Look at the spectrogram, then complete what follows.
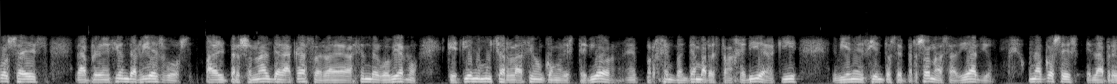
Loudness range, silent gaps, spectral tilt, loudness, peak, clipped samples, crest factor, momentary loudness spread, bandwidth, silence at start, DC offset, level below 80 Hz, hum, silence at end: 2 LU; none; -10 dB/octave; -13 LUFS; -2 dBFS; under 0.1%; 12 dB; 7 LU; 4.1 kHz; 0 s; under 0.1%; -44 dBFS; none; 0 s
